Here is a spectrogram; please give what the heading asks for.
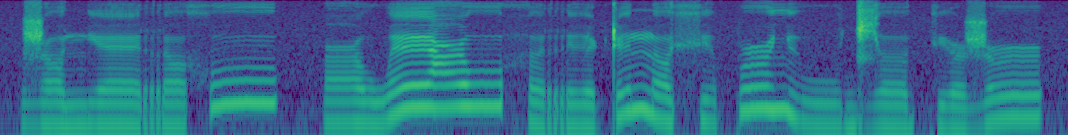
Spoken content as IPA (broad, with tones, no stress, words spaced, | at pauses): ʐʌ˩nʲɛː˩rʌ˩xʊː˥ | ʕʊ˩wɛː˥ʕʊː˥ hə˩rɪː˩ʈɪ˥ nʌ˩xʲə˩ pə˞˥lʲuː˩d͡ʑəː˩ kʲə˞˩ʐə˞˥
